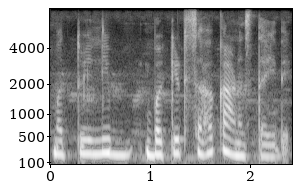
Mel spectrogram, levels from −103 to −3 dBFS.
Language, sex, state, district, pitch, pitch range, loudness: Kannada, female, Karnataka, Bidar, 215 Hz, 200-225 Hz, -15 LUFS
